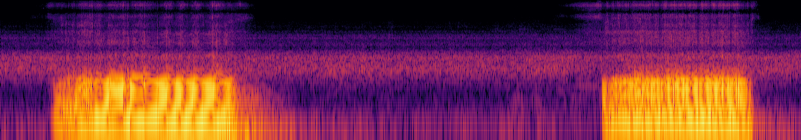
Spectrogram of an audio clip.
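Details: Deep, vibrating snores from a sleeping pug, two drawn-out rattling breaths of about two seconds each with a hushed gap of several seconds between them.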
